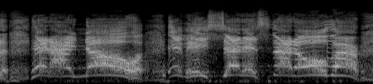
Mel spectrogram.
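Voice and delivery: high, loud, building pulpit shout; rally the congregation at the top of your voice; full-force preaching. Real, not acted.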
